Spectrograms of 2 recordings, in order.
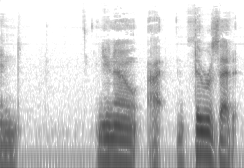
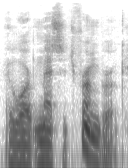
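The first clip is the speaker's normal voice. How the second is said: ordinary delivery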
